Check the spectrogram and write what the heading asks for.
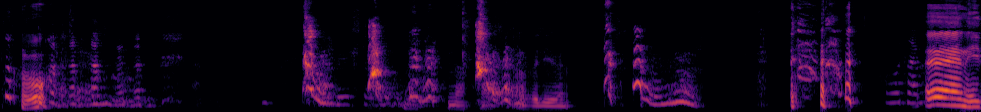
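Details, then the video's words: Chubbs, a pug puppy, at play with a squeaky toy: sharp barks and throaty growls in uneven bursts, with a person talking and laughing between them and a high squeak near the end. "Puppy pug playing with Sqeeky toy"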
